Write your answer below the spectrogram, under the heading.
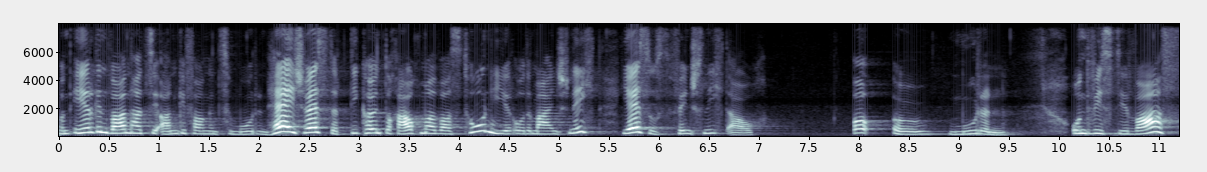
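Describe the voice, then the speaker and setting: A woman with a fairly high pitch talks at a fairly slow pace, her pitch swinging very widely and her loudness shifting a great deal, with long, frequent pauses. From Switzerland. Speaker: preacher. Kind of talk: sermon. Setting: church with audience.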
